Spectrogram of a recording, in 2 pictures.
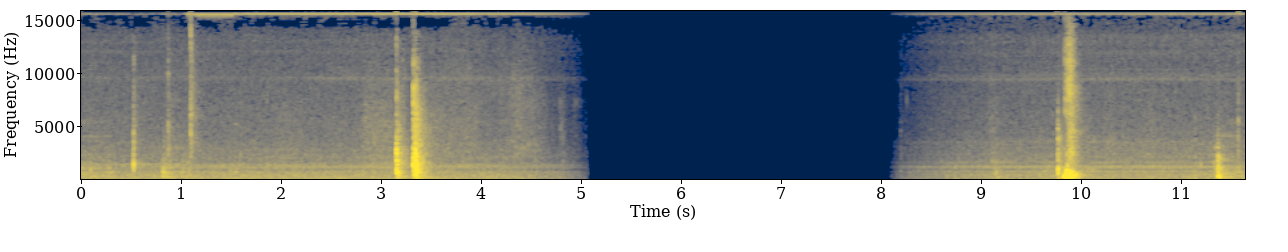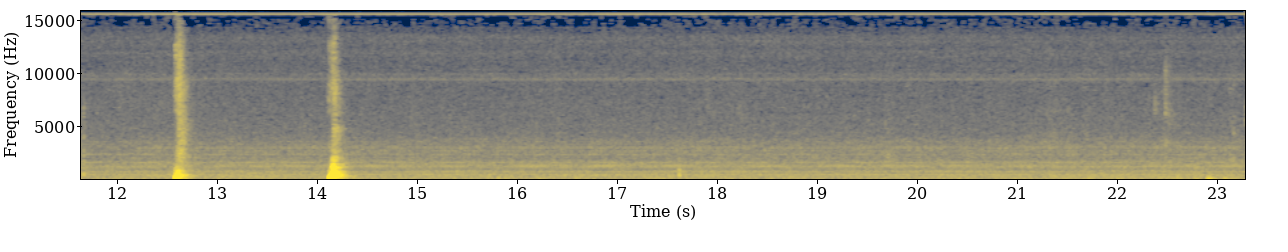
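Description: An old computer monitor hums steadily.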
